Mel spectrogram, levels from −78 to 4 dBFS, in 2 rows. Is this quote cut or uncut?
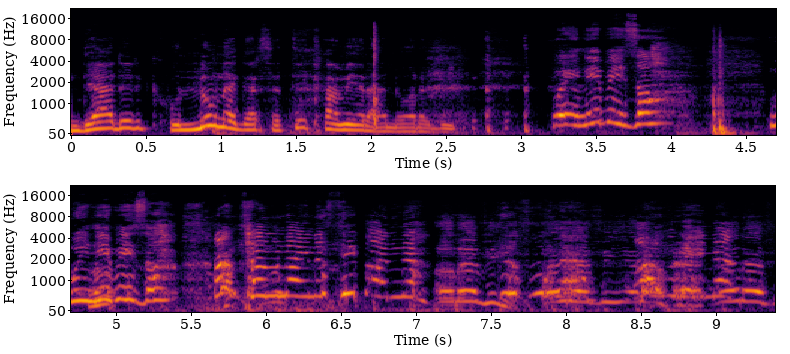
uncut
